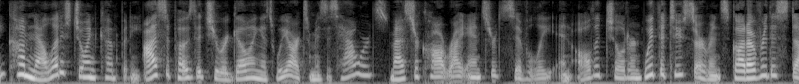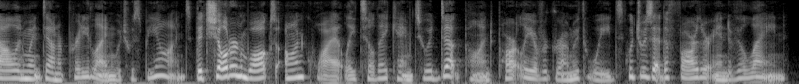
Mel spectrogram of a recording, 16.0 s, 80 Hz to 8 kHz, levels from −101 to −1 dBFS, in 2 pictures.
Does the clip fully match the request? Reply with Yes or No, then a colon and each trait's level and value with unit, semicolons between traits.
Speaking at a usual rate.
No: fast, 255 wpm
